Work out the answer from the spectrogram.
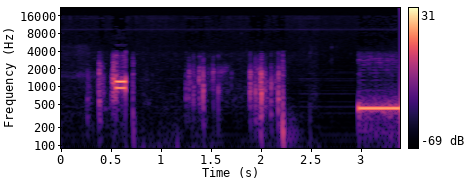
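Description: A telephone busy tone sounds after the receiver is hung up on the other end: a steady, loud mid-pitched tone starts abruptly near the end, preceded by a brief keypad beep and a few faint broken sounds on the line.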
